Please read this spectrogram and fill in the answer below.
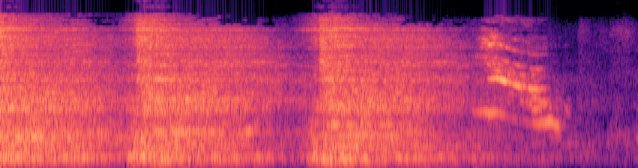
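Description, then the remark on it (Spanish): A cat lets out a short, falling meow near the end, preceded by two broad, noisy bursts of sound; no one speaks. “¿Cómo se llama el gato?”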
